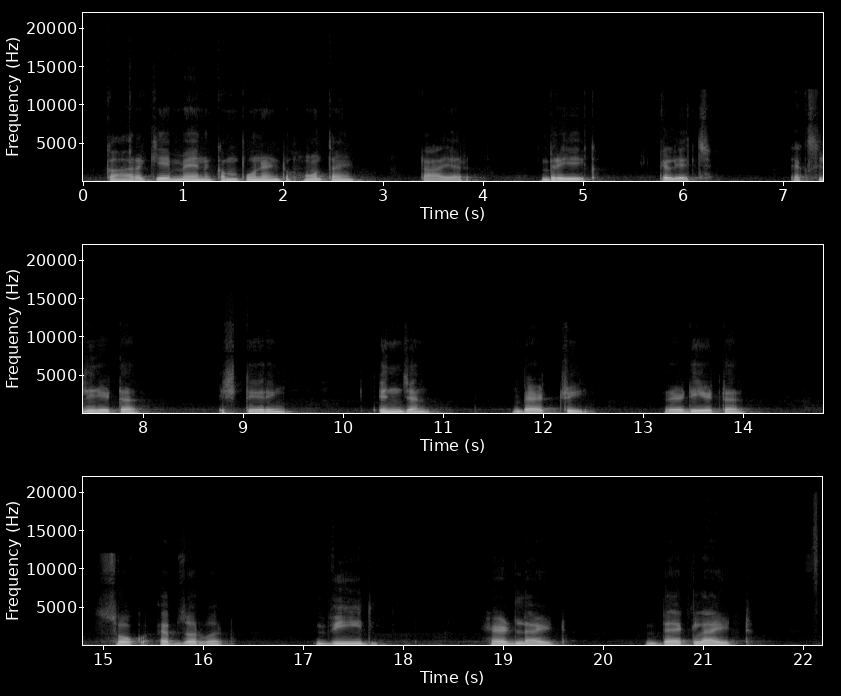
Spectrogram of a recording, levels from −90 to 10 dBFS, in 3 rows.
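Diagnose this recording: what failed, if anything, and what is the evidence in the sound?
The failure sits in the network receive path, specifically the jitter buffer: clock drift between sender and receiver. The sending device's audio clock runs around four percent fast, so samples arrive quicker than the receiver plays them out. The buffer keeps filling, and the receiver has to discard material to hold latency down. The effect persists across the whole speech clip rather than appearing as one isolated glitch.

The repeated timing corrections are the audible evidence, running from 0.27 s to 21.97 s with the speech moving at 104% of normal pace. Each correction trims a short slice of audio to drain the surplus. Because the drift always pushes the same way, every edit is a cut, not a repeat. They land at uneven intervals, producing slight hiccups and an unsteady, faintly hurried tempo rather than clean, regular dropouts.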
